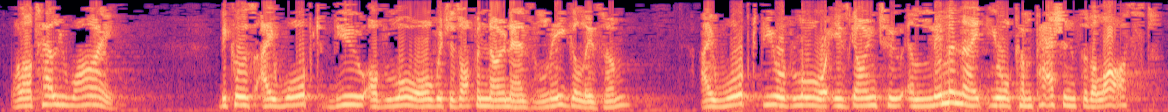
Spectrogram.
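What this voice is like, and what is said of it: Speaker with a strange accent. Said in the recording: “funny little bald guy with a strange accent”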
